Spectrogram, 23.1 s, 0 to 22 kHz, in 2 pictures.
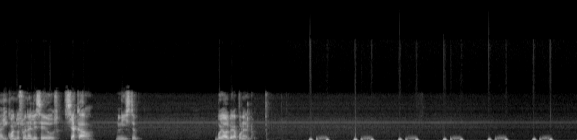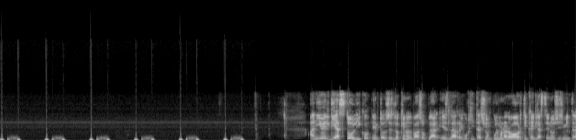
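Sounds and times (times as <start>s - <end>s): heart click: 6.2s - 16.6s
heart murmur: 6.2s - 16.6s
heartbeat: 6.2s - 16.6s.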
